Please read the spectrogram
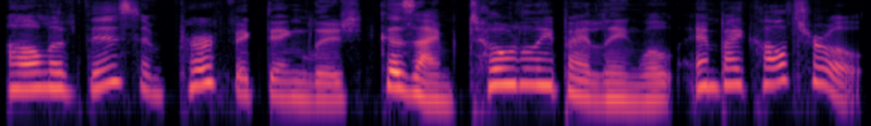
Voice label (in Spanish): Conversacional Espanol English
